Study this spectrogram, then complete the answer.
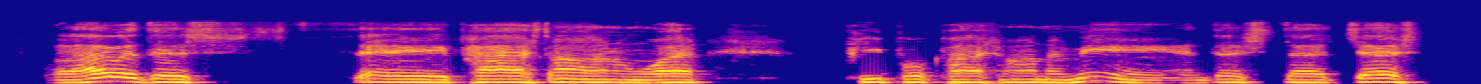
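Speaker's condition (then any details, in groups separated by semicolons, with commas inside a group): Stutter from brain injury; mild cerebral palsy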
